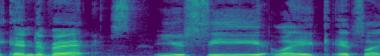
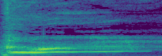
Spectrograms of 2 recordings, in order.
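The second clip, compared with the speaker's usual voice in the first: shrieking laugh. Real, not acted. Laughs about unknown word.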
